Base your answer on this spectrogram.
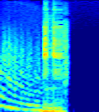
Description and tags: PowerDown Faster
Powering down a computer/machine, but faster. Can be pitched higher or lower. Made using Ableton's Operator and Analog synths.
